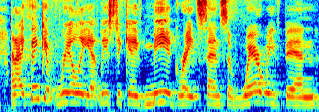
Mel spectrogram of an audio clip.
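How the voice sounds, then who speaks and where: Ordinary pitch variation against audible room echo. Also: woman. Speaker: event host introducing a speaker. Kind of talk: speaker introduction at a luncheon. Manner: fast.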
